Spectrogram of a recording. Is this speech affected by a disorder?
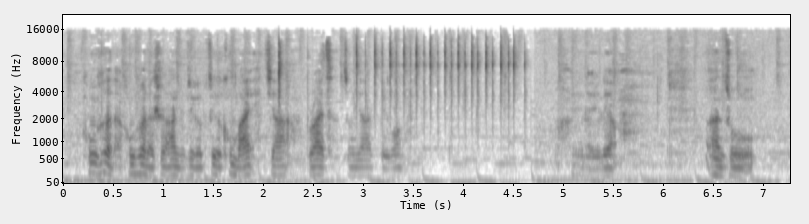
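No.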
